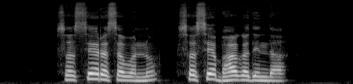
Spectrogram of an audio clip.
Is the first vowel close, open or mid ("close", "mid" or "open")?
open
